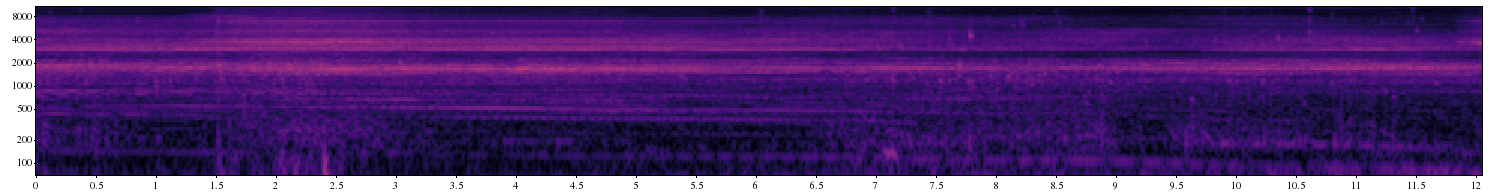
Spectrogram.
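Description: Scuba divers breathe out through regulators, with bubbles gurgling underwater.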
